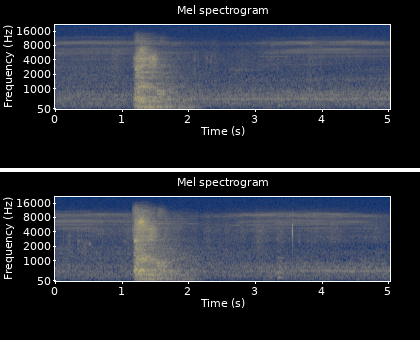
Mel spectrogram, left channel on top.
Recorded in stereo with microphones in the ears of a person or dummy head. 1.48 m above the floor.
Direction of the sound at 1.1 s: 60° right (ahead or behind).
